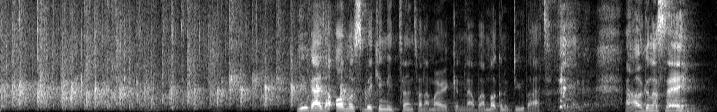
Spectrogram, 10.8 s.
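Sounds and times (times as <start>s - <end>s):
crowd applauding: 0.0s - 5.6s
speech: 4.4s - 8.7s, 9.4s - 10.6s.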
